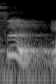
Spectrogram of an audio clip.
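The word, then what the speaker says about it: 四: And number 4 in Chinese is generally disliked by people because it's pronounced si in Chinese, which has the same pronunciation as death.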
